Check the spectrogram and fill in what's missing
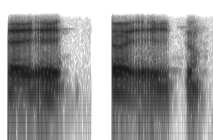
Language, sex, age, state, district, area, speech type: Manipuri, male, 30-45, Manipur, Senapati, rural, conversation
